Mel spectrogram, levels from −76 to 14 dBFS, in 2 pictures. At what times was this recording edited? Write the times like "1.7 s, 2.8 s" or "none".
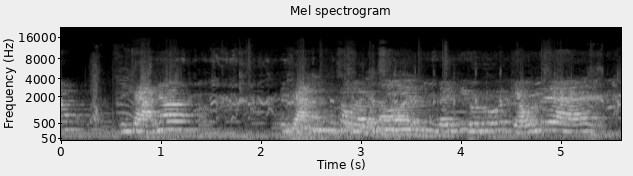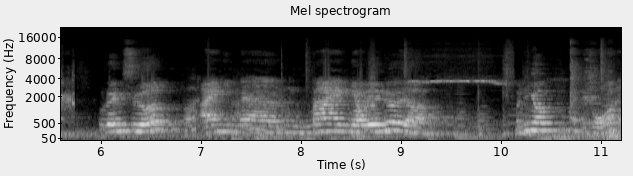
6.9 s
